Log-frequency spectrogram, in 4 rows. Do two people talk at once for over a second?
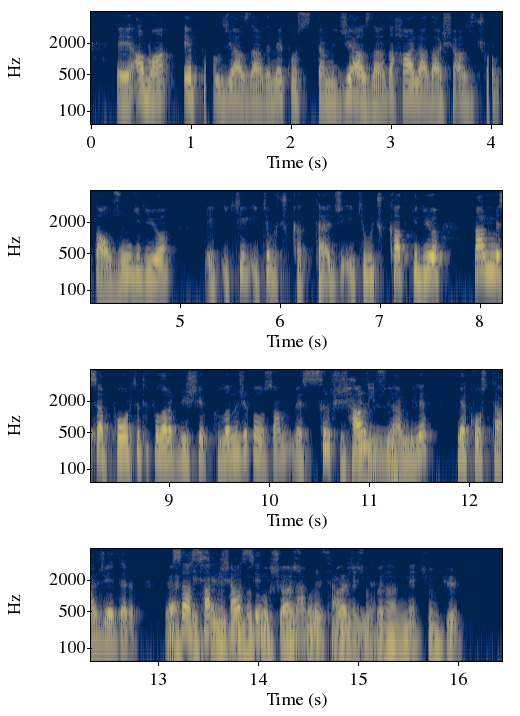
Yes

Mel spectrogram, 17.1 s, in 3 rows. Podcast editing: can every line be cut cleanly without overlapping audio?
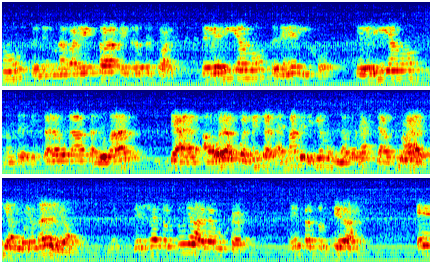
No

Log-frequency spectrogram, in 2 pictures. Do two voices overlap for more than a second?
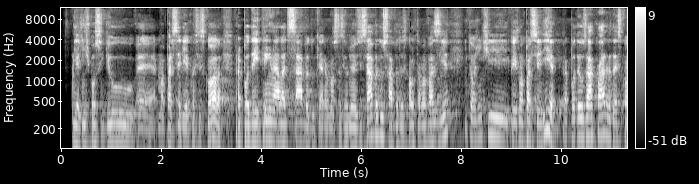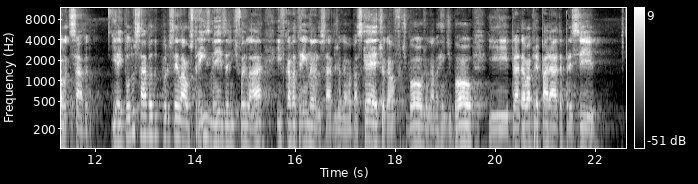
No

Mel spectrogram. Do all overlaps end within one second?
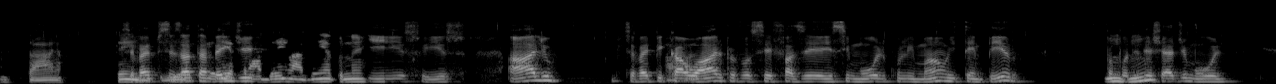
No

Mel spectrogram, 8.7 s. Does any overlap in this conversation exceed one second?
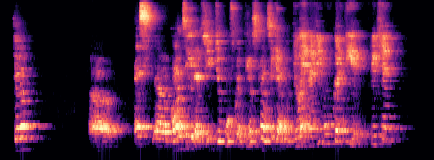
No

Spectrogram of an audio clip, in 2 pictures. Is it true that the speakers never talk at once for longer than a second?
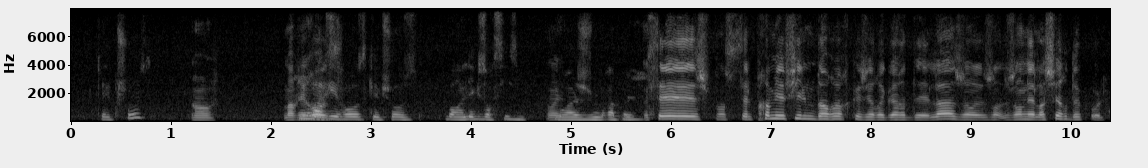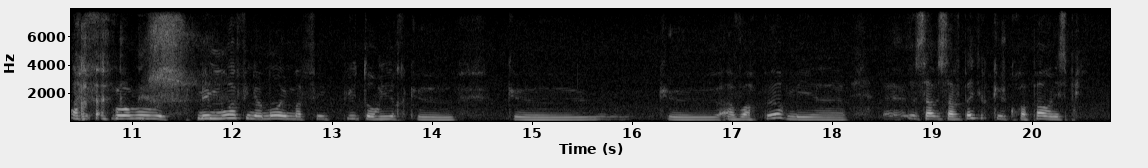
Yes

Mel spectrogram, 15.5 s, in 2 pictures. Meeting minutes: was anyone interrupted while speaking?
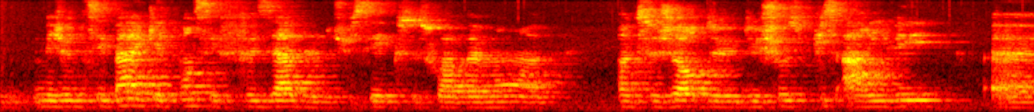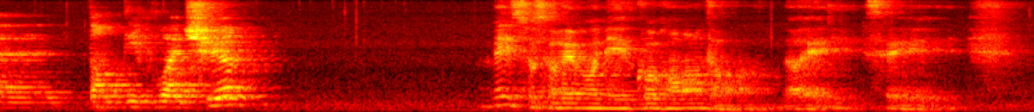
No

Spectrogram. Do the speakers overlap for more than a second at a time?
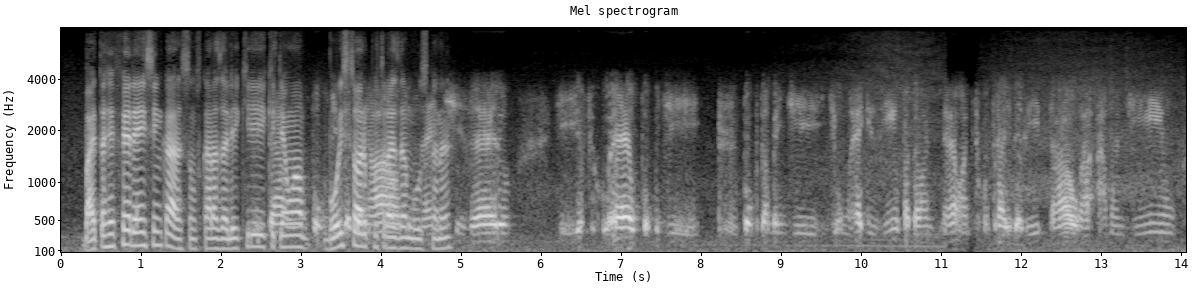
Yes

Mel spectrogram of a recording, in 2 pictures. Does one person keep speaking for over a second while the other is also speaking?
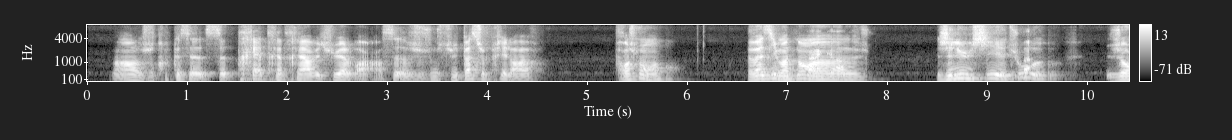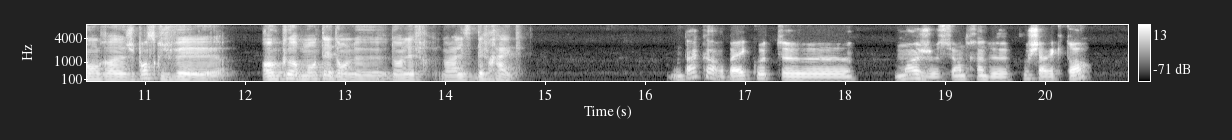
No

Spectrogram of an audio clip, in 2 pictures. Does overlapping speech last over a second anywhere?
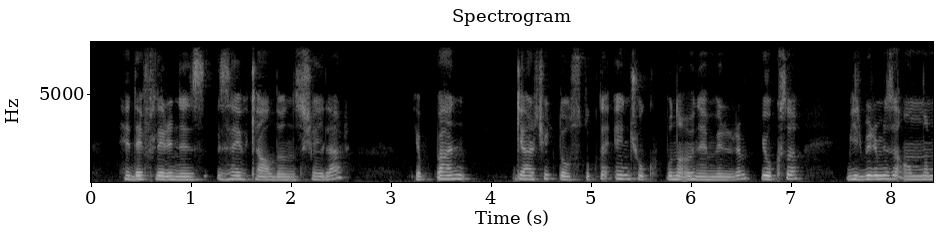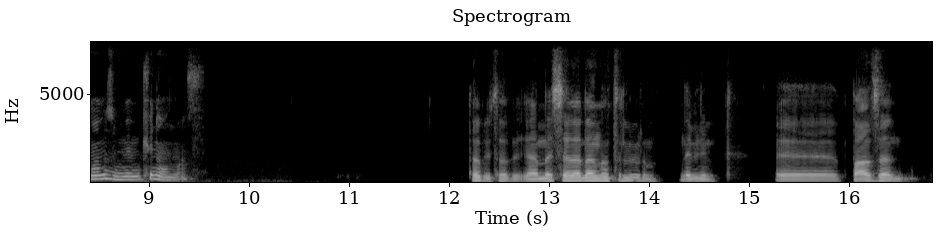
No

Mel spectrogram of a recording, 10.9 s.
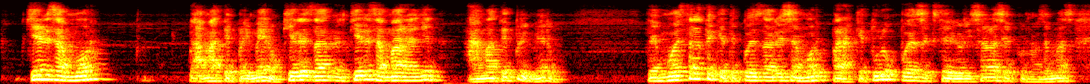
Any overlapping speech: No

